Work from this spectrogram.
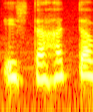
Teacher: the rule of idgham makes it ijtahadta, where the dal completely disappears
